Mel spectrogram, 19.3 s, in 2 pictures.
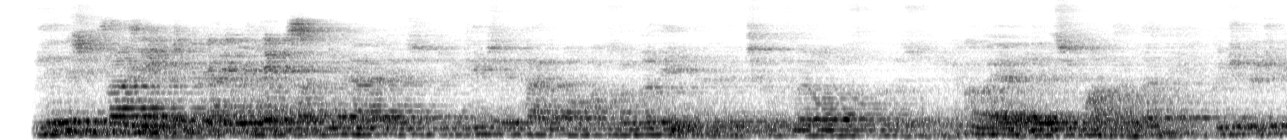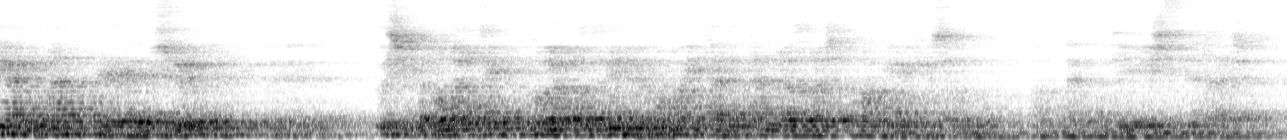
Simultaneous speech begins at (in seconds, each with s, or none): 0.8 s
